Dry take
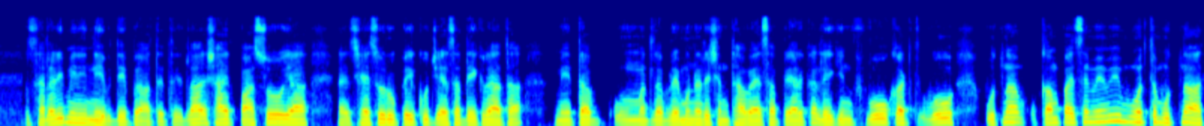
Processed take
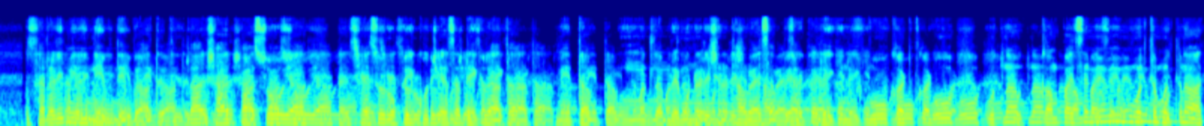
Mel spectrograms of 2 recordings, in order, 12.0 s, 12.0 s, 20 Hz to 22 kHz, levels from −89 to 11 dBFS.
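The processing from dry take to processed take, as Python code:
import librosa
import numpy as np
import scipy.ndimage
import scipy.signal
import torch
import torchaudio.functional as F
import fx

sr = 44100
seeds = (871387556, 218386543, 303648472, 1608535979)

y = fx.echo_filtered(x, sr, ms=261, feedback_pct=25, hz=3000.0, wet_db=-4.0)
y = fx.dynamic_eq(y, sr, hz=4900.0, q=1.5, threshold_db=-56.0, ratio=4.0, max_db=-8)
y = fx.spectral_comp(y, sr, ratio=2.0)
y = F.gain(torch.from_numpy(y), -5.0).numpy()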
